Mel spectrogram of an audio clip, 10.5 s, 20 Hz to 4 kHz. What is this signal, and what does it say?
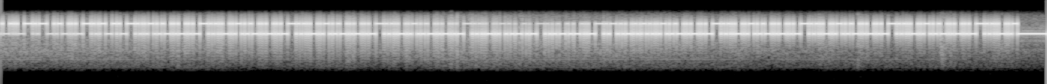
Two-tone teleprinter signal, about 500 Hz shift.
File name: BUL-ITA5-CYR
